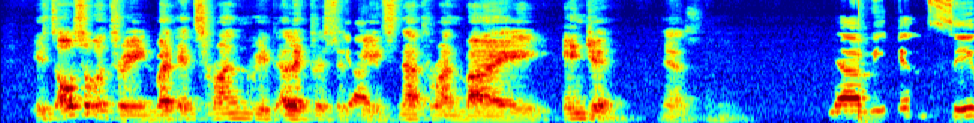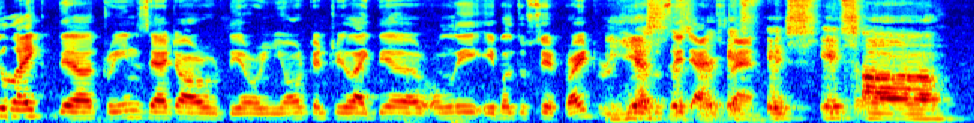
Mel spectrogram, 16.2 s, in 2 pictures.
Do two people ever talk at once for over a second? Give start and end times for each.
13.2-14.4

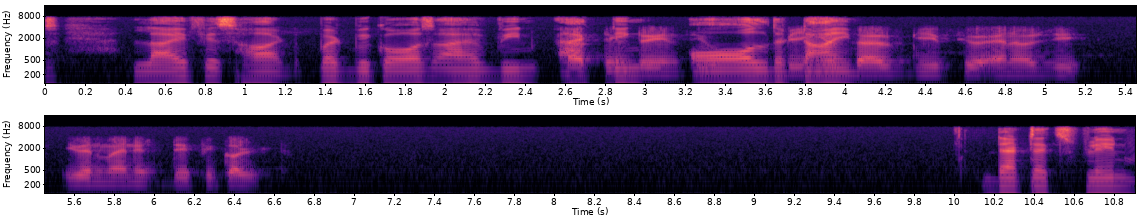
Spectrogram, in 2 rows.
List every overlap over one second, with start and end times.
2.6-4.1

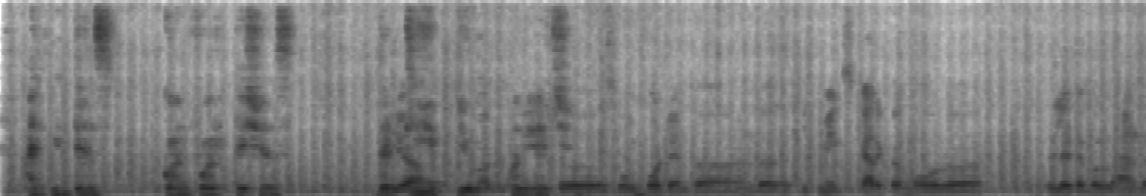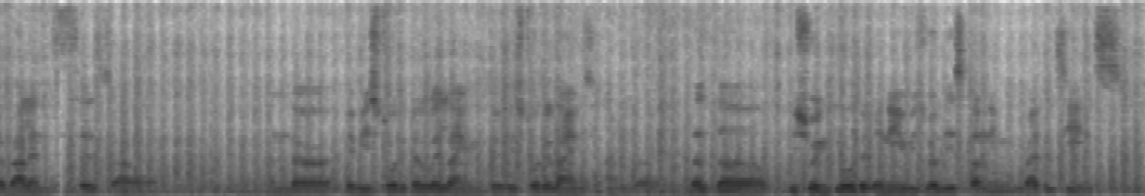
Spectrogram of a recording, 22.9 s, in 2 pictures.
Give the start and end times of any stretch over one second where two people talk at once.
3.8-5.7

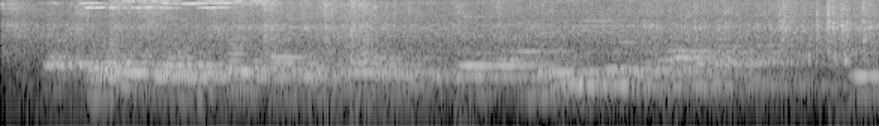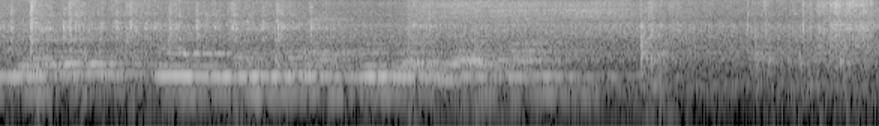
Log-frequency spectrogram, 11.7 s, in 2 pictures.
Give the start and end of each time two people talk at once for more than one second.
0.6-2.9

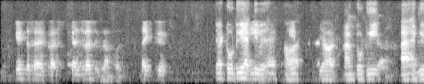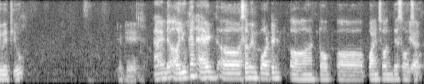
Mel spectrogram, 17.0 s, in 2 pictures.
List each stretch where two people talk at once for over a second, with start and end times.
none

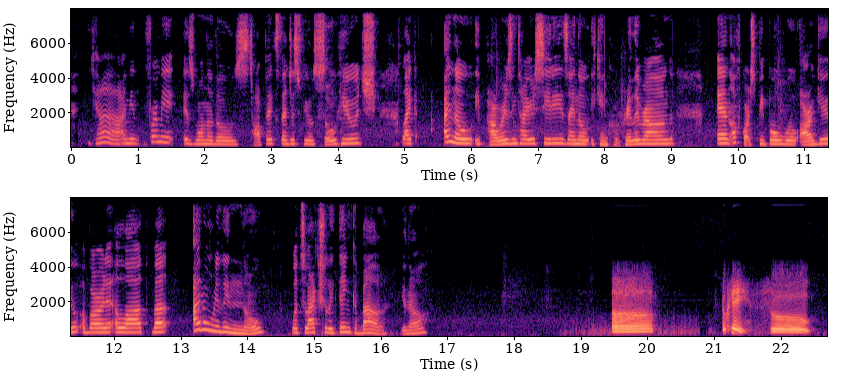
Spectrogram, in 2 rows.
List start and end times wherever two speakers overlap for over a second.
none

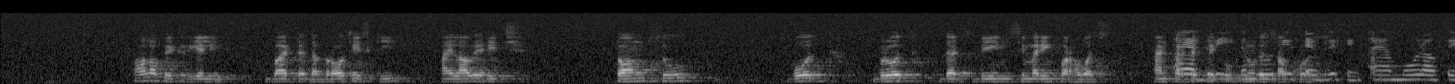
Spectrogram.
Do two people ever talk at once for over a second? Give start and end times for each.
11.7-13.3

